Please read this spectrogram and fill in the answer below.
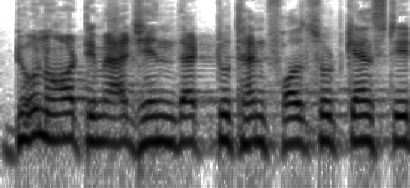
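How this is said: It is said with extreme, forceful emphasis. The speaker insists on it absolutely. "Another is complete extreme"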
